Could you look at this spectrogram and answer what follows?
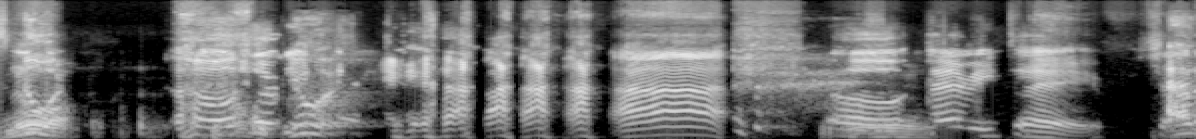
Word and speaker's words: Newark: That's like how the Jersey niggas say Newark. It's Newark.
